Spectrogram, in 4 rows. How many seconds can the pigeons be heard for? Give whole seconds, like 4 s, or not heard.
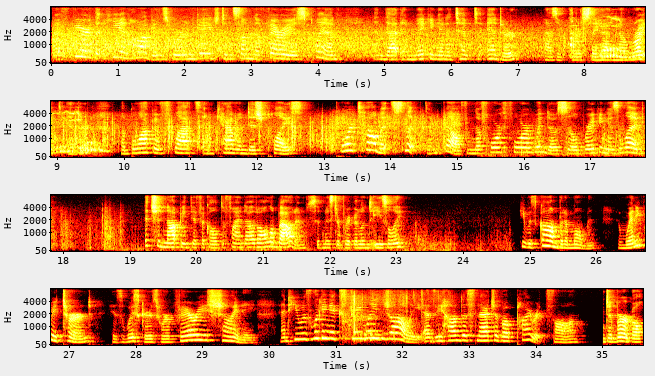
4 s.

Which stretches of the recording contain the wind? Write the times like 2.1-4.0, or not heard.
0.0-24.8.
